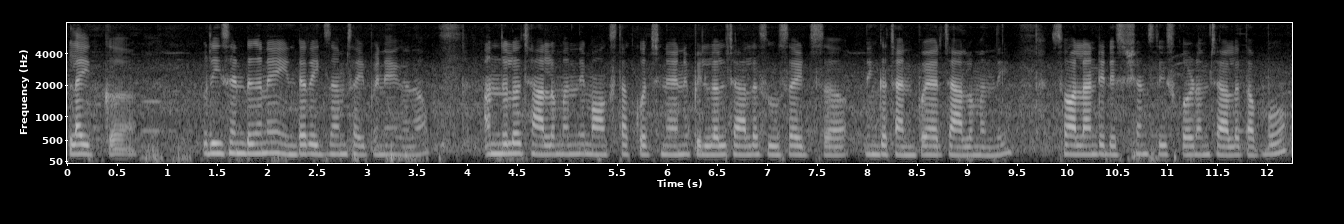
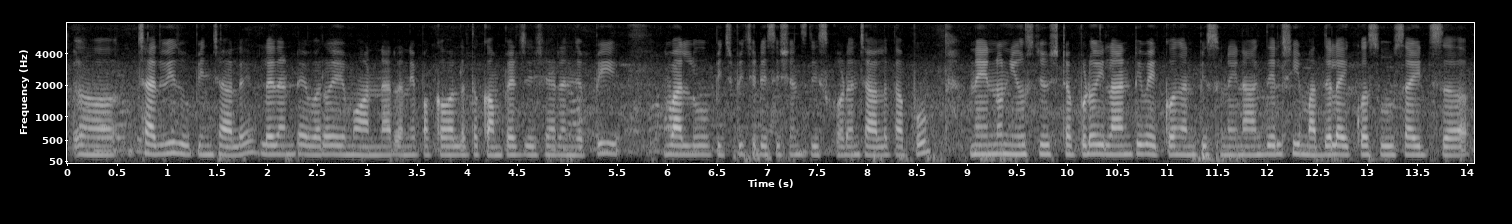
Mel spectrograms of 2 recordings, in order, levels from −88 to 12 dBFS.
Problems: constant background noise, background conversations at intervals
